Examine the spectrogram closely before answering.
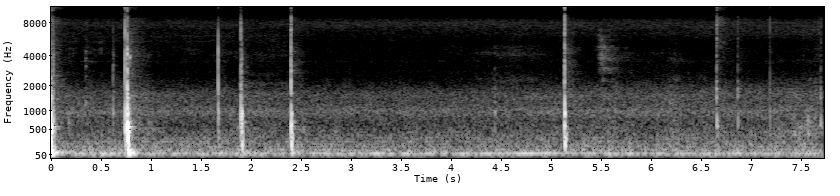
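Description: A few scattered sharp clicks and taps over quiet room tone, the loudest about a second in, from hands and tools working around a small motorcycle's greasy front sprocket and chain.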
